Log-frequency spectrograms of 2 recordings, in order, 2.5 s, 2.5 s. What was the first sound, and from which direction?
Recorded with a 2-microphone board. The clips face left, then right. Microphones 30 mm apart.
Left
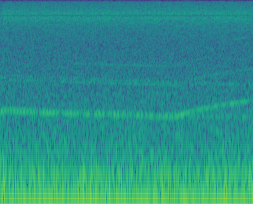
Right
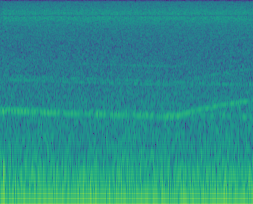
Only background noise.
